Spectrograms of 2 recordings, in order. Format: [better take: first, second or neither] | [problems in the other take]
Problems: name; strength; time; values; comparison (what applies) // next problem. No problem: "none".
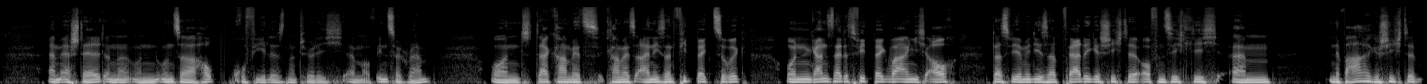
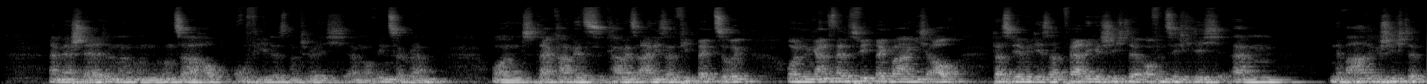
first | off-mic speech; far // room echo; slight; dies away in 0.5 s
